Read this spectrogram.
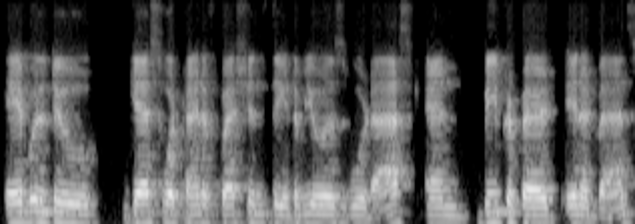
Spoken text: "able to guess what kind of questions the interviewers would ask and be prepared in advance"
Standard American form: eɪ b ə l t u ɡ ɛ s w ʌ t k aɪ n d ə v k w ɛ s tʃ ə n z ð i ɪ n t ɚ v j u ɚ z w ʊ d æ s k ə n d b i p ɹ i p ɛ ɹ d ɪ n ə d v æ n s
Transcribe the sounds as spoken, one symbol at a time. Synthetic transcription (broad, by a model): eɪ b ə l t u ɡ ɛ s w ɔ t k aɪ n d ə v k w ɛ s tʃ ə n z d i ɪ n t ɚ v j u ɚ z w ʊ d æ s k ə n d b i p ɹ i p ɛ ɹ d ɪ n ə d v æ n s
